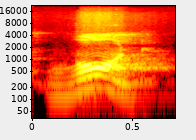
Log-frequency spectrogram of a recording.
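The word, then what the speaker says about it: won't: सकते हैं आई वॉन्ट, वांट नहीं वॉन्ट, इसकी प्रोनाउंसिएशन है वॉन्ट, वॉन्टों को गोल करना है, वॉन्ट।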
